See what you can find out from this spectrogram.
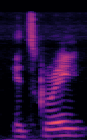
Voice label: Voice Acting, es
